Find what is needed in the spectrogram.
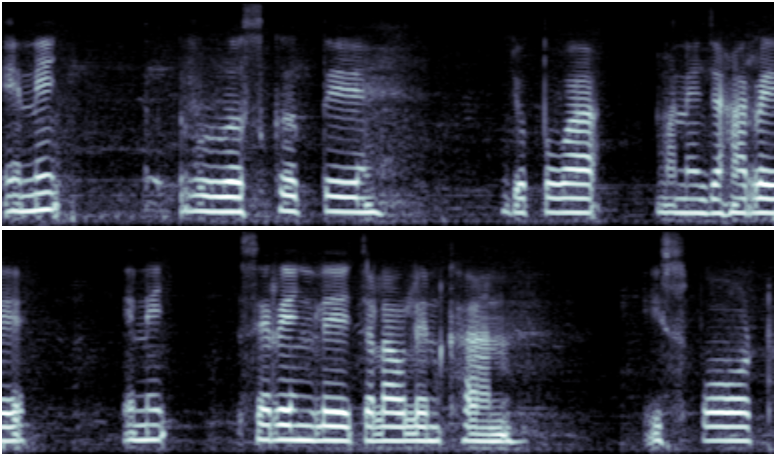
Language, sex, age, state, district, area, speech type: Santali, female, 45-60, Odisha, Mayurbhanj, rural, spontaneous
